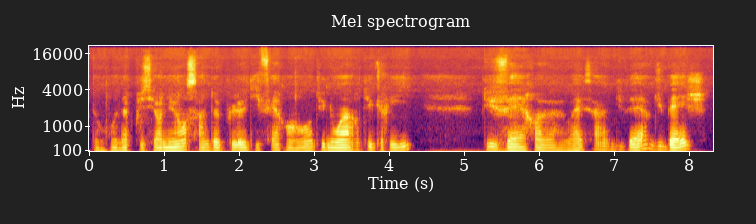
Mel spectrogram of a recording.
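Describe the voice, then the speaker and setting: The woman's voice is very deep, mellow, and slightly rough, with a steady tone and a slow delivery. As a crafting vlogger, she unboxes items in a chatty way, talking straight to viewers and leaning on "voilà" and "donc".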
